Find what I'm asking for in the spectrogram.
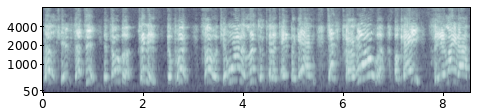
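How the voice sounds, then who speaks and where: An actor voicing an excitable young male cartoon rabbit, narrating a storybook read-along in a high, wild, lisping voice. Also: moderate pace, few pauses, recorded from a distance, slight background noise, full character voice, low-quality recording. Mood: excited.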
